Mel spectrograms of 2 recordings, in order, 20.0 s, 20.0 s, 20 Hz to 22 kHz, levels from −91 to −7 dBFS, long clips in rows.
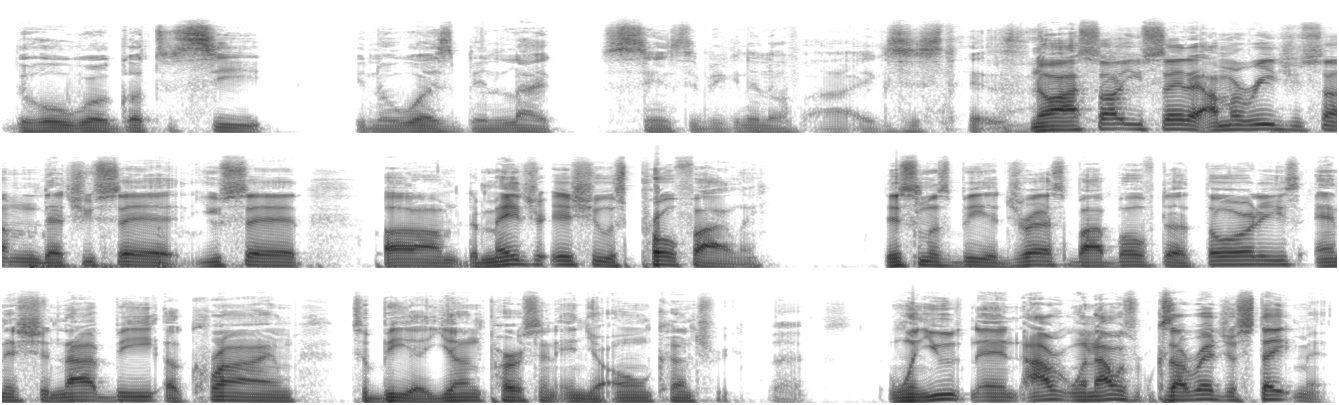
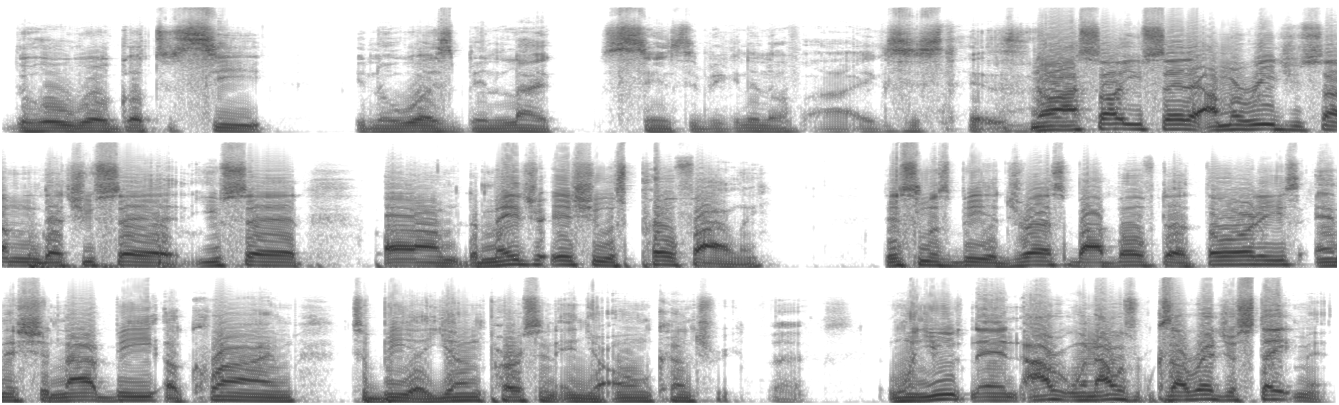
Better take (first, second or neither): first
